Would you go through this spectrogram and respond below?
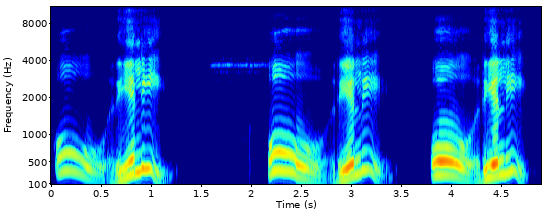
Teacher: First Rise then fall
